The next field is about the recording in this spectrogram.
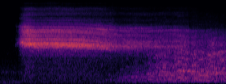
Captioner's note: laughter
